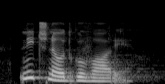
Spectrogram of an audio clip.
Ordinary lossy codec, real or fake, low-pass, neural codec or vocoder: none; real; 7.2 kHz; none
